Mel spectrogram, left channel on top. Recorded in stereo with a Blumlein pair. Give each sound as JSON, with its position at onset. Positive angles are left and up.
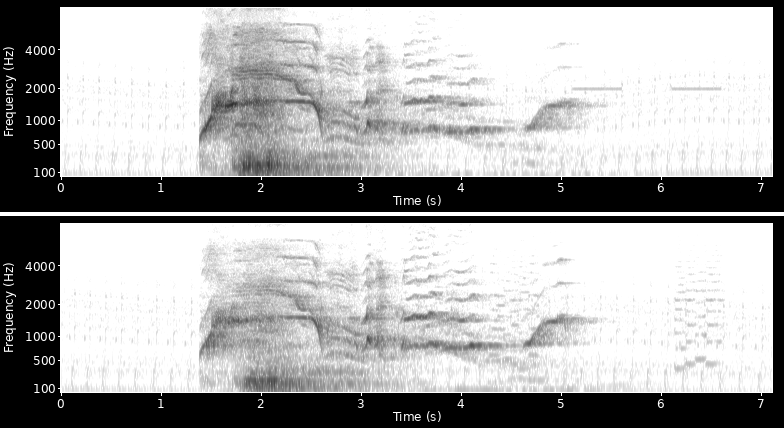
{"t": 1.4, "sound": "a scream", "azimuth_deg": 65, "distance_m": 0.8}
